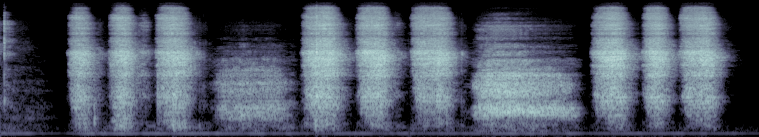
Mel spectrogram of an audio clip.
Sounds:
Sniff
